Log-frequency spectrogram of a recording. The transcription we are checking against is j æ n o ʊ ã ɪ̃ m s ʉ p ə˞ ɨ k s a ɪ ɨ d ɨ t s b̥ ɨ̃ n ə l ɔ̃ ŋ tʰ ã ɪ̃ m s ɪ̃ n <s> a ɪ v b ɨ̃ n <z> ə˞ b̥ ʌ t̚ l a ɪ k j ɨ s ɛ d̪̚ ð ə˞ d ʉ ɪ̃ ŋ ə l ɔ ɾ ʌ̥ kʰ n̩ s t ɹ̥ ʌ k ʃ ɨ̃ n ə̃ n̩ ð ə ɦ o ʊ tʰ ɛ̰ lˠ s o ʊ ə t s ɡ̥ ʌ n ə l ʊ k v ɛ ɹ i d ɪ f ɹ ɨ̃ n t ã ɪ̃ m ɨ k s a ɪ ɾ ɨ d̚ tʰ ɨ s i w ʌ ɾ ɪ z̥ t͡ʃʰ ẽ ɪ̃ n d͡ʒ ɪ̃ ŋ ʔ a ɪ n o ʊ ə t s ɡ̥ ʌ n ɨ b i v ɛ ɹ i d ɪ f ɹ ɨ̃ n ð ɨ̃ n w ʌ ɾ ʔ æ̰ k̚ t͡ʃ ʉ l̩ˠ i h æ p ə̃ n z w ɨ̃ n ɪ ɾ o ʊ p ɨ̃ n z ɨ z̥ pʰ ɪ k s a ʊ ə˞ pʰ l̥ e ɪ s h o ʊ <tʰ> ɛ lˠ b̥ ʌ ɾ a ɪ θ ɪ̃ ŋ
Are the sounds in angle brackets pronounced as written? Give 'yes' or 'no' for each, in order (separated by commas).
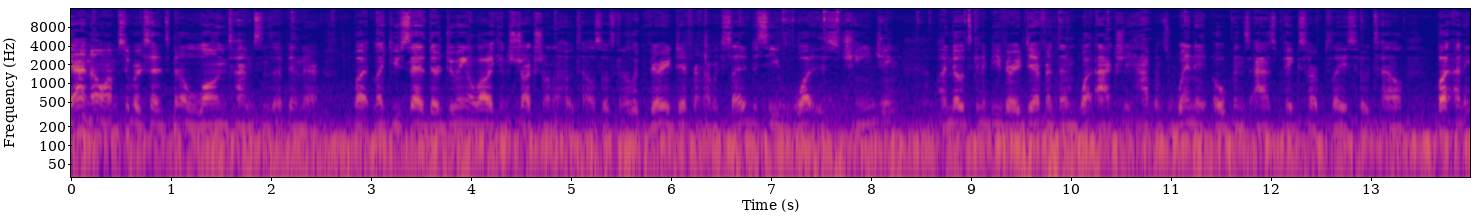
yes, no, yes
